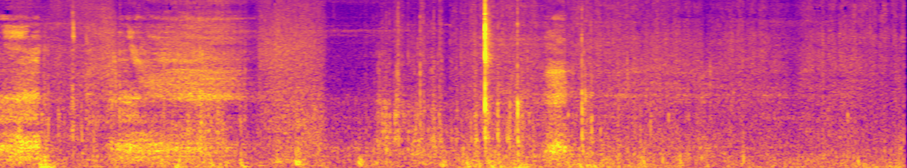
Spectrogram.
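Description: A steam iron hisses as it glides over fabric.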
